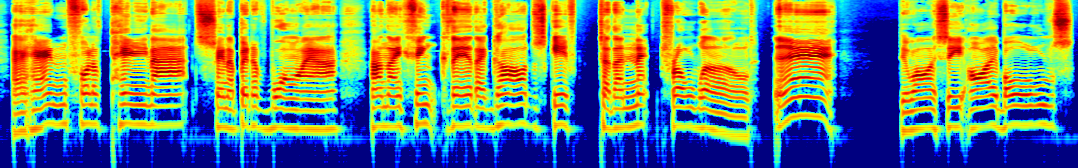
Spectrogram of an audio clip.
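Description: A cocky, chattering raven, as a male narrator puts him on, pitched up well above his own voice and dragging his words out in a slow grumbling drawl. He talks on and on without pause. The sound is dry and close. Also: sharp tone, clear, resonant tone, no echo. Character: cocky talkative male raven, working-class.

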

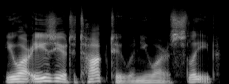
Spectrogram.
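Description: A stern, ancient female fallen angel, as a male narrator puts her on, speaking in formal, measured sentences full of disdain. She sits clearly higher than a deep male voice would, with a cold, deliberate delivery in a storybook reading. The sound is close and dry, with no room around it. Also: big pitch swings, fairly bright tone, no room sound.

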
